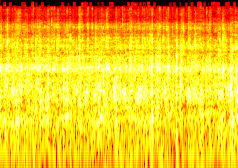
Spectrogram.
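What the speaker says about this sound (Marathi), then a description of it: "उन्हाळ्या बाजरीला पाणी देत आहे." Irrigation water gushes and gurgles steadily into a summer millet field, a continuous turbulent rushing flow heard close by at moderate loudness, with no voices.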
